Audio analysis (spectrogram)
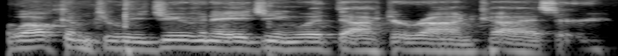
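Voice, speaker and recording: A man hosting a podcast who reads a measured guest introduction, drawing out some words, and then asks questions. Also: on the low side, creaky, slight background noise. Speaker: podcast host.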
